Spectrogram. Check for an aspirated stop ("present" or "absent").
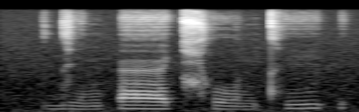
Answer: present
